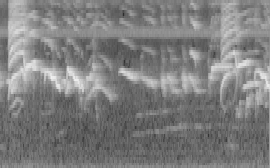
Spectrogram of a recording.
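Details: Oriental magpie-robin song used as a lure to agitate other birds and prompt silent ones to sing: a loud, rich run of sweeping whistles. A brief pause follows, then a bright burst of descending whistled notes. A faint steady high tone persists throughout.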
